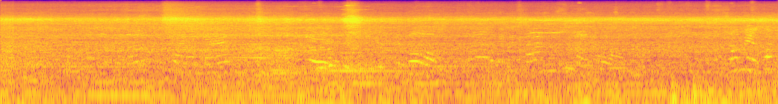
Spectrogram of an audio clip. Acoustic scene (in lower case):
street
